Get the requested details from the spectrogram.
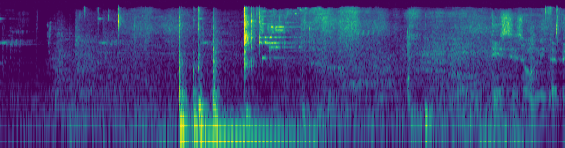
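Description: A young man speaks casually into a nearby microphone.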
